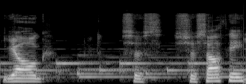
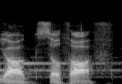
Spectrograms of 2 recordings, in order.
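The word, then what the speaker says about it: Yog-Sothoth: Oh man, I'm gonna have to look how to pronounce this. Yog Shosathi? Yog Sothoth.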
